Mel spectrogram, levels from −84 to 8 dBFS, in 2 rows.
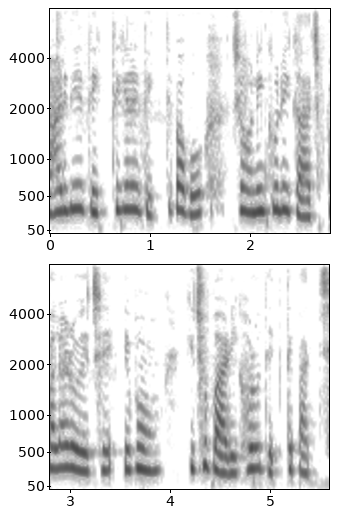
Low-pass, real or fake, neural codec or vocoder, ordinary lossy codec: none; real; none; none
